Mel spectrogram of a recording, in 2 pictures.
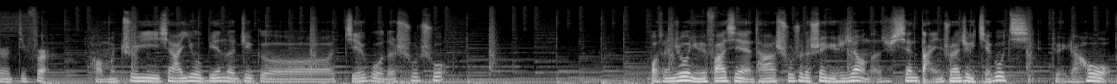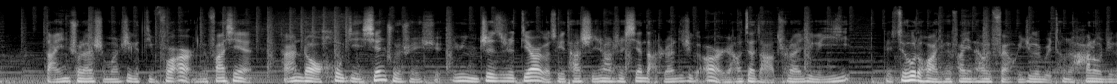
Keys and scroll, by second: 0.0-2.2 typing, 2.3 alt+Right, 3.3 alt+Left, 3.5 ,, 3.8 alt+Right, 4.0 Return, 4.9 alt+Left, 5.7-7.5 typing, 10.2 3.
